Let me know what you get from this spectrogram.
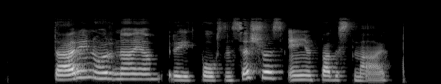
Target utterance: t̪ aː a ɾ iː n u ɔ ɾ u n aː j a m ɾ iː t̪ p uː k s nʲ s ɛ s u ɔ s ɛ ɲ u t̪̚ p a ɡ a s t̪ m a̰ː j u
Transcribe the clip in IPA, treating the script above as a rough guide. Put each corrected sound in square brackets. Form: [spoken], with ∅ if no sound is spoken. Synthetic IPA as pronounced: t̪ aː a ɾ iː n u ɔ ɾ u n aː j a m ɾ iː t̪ p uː k s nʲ s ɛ [ʃ] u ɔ s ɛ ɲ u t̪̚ p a ɡ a s t̪ m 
